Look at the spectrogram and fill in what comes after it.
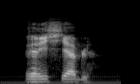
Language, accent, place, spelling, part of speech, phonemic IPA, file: French, France, Lyon, vérifiable, adjective, /ve.ʁi.fjabl/, LL-Q150 (fra)-vérifiable.wav
- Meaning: verifiable (able to be verified or confirmed)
